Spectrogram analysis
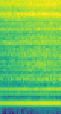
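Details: Portable suction machine switched on for a function check, manometer showing no pressure because of a leak at an uncapped port: steady, even motor hum with no suction generated.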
